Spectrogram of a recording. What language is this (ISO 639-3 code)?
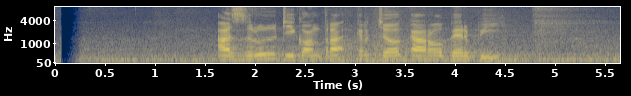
jav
